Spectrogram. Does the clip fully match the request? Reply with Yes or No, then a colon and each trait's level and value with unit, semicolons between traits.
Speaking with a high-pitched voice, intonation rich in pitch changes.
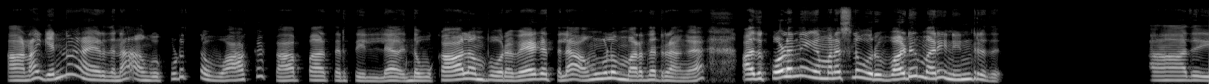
Yes: high, 215 Hz; wide, 5.7 semitones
